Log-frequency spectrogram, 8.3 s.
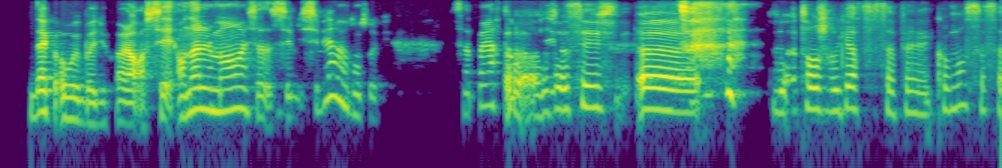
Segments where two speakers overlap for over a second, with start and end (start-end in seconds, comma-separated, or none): none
